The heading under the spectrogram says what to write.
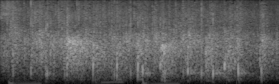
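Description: A burst of applause welcoming a guest: dense, crackling clapping from several people that holds steady for a few seconds with no voices on top.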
